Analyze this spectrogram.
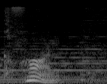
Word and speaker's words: can't: Okay, for the second, I would like to pronounce in British for the cannot, like con. Can you see the difference between can't and con?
